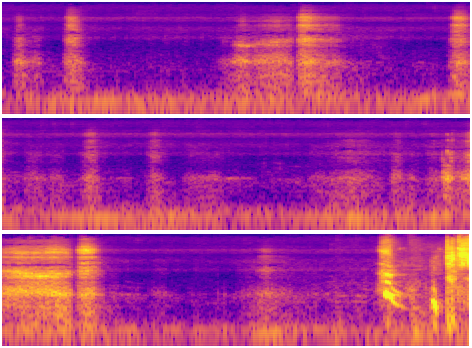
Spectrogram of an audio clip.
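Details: Female sensitive to a roommate's new cat: quiet breathy sounds and a faint inhalation, then a sharp sneeze burst near the end; allergic sneezing.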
